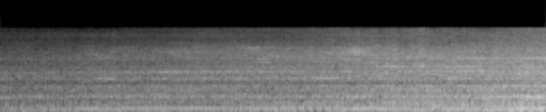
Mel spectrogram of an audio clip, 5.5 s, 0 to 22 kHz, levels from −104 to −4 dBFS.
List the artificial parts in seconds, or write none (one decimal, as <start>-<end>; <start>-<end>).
0.0-1.2; 3.4-5.5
